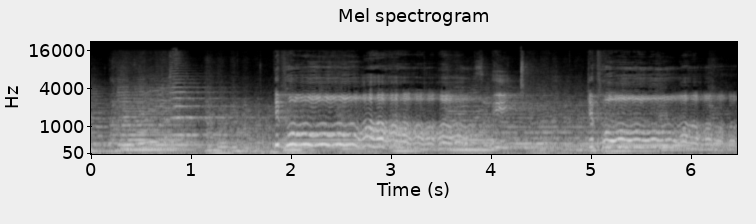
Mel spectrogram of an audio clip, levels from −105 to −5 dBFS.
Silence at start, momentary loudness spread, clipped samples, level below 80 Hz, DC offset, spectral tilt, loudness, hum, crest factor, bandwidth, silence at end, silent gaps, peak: 0 s; 11 LU; under 0.1%; -50 dBFS; 0.1%; -7 dB/octave; -29 LUFS; none; 16 dB; 10.5 kHz; 0 s; none; -12 dBFS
